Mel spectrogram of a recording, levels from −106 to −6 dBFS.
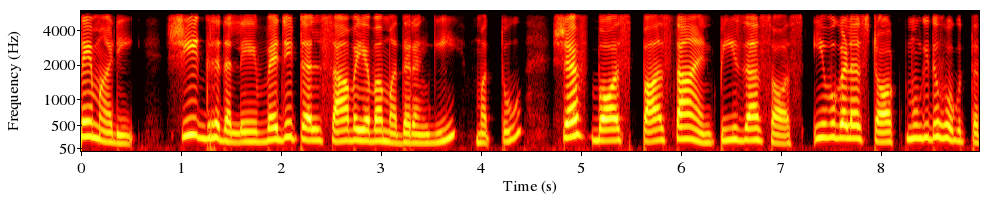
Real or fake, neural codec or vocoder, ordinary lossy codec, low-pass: real; none; none; 5.4 kHz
